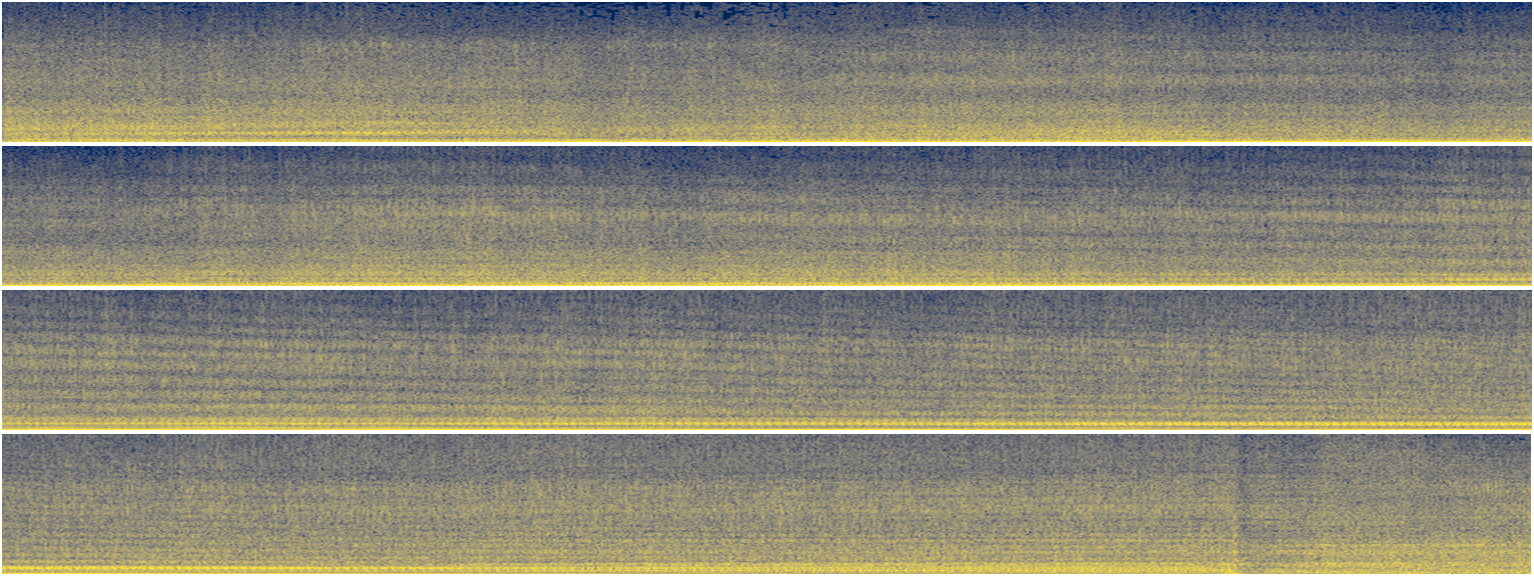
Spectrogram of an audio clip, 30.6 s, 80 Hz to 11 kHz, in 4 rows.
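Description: John Deere 4020's six-cylinder engine running hard under load while pulling a weight-transfer sled. Its note steps up in pitch about two seconds in and again around eight seconds, holds, then sags slowly, and changes abruptly about a second before the end as the pull stops.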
